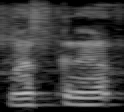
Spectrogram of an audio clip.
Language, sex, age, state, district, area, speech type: Bengali, male, 60+, West Bengal, Birbhum, urban, spontaneous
